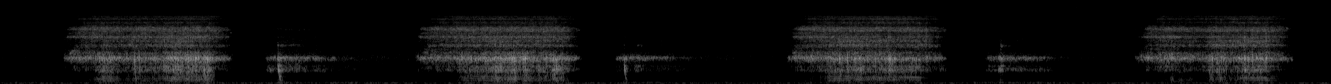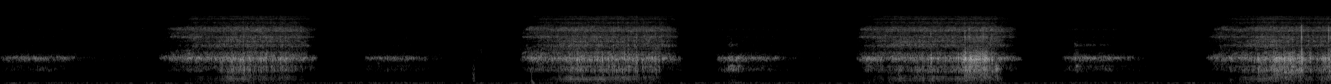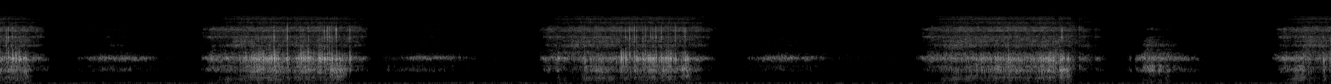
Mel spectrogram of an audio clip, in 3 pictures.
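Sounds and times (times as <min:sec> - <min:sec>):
woman snoring: 0:00.6 - 0:03.4, 0:04.2 - 0:06.8, 0:07.9 - 0:10.6, 0:11.4 - 0:14.2, 0:14.9 - 0:17.6, 0:18.5 - 0:21.2, 0:21.9 - 0:24.7, 0:25.4 - 0:31.3, 0:32.0 - 0:34.9, 0:35.8 - 0:38.7, 0:39.4 - 0:39.9.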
